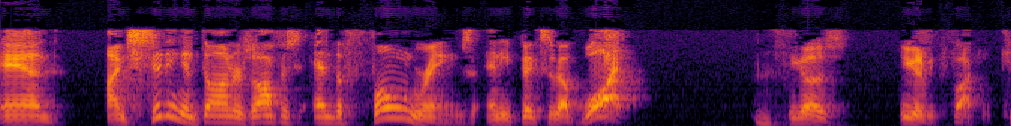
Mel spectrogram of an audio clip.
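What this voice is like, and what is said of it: Usual voice. Nothing is said of it.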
